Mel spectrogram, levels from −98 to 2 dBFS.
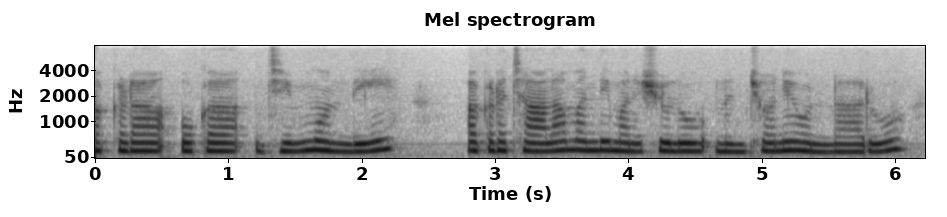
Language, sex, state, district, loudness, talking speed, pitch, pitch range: Telugu, female, Telangana, Hyderabad, -12 LUFS, 85 wpm, 220 Hz, 210-230 Hz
